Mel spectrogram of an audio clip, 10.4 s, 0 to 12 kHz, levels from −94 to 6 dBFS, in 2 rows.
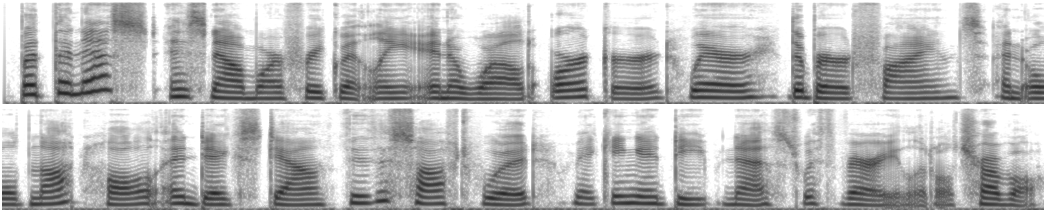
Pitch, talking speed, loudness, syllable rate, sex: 210 Hz, 195 wpm, -19 LUFS, 4.3 syllables/s, female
